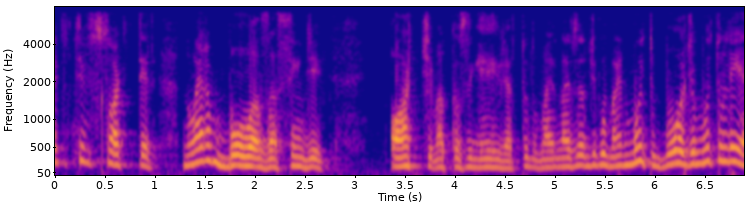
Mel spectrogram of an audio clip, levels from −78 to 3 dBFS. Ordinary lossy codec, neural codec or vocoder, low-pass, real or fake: none; vocoder, 22.05 kHz, 80 mel bands, WaveNeXt; 7.2 kHz; fake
